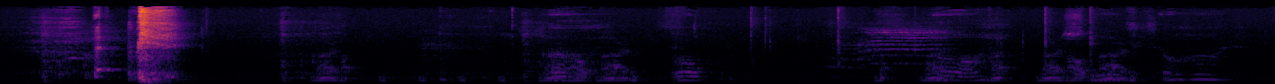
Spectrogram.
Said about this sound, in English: Does this ever happen to you? It's never happened to me. Do you sneeze so hard that you're crying?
